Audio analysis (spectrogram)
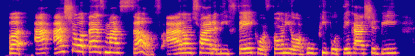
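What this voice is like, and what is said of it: Brooklyn accent. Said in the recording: “This is me with this Brooklyn accent that you may or may not hear.”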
